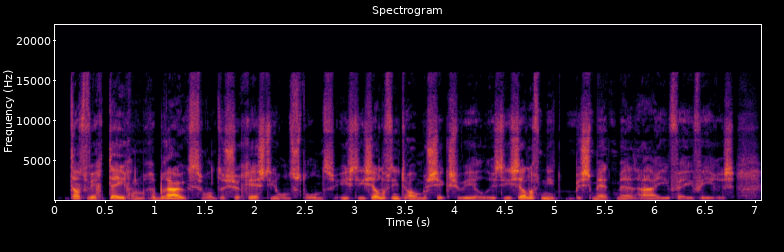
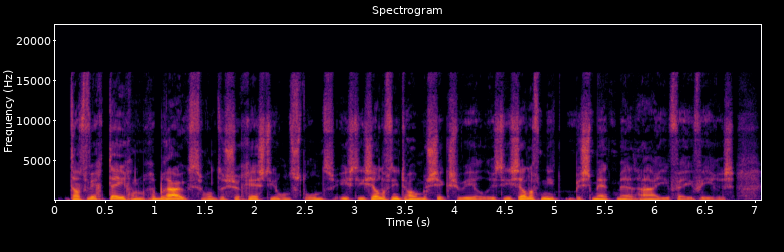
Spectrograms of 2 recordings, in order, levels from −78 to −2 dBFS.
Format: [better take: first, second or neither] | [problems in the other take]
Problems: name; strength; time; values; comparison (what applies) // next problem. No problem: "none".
second | thin; somewhat; fading below 300 Hz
